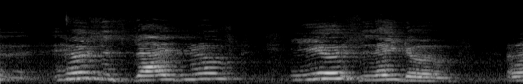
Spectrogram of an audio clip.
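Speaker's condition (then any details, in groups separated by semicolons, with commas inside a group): Cerebral palsy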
